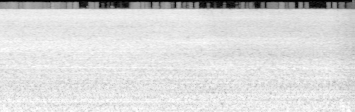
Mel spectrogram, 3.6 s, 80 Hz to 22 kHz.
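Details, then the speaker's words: 2009 Chevrolet Tahoe 5.3L V8 after engine repair for valve lifter noise, running with water pump and alternator not yet fitted: steady, even hum with no ticking or tapping; earlier side noise gone, idle smooth. "आवाज़ बेहतरीन हो गई है। Engine सुचारू रूप से चल रहा है। यह सुचारू रूप से चल रहा है।"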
